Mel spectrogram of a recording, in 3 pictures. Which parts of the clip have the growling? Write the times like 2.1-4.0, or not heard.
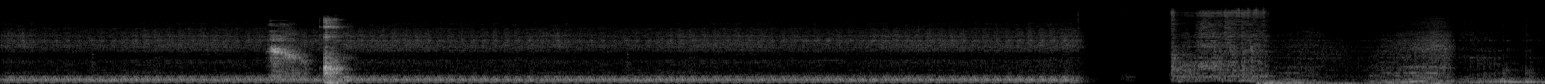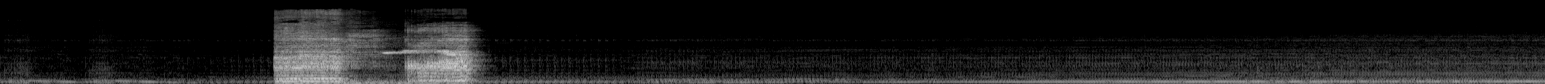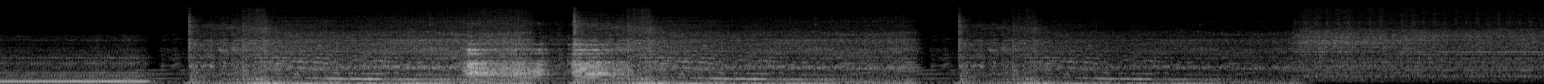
2.6-3.5, 18.1-20.1, 35.5-37.2.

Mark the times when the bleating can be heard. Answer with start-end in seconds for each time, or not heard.
not heard.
